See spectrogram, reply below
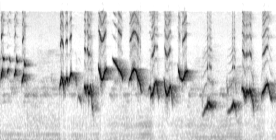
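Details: Murai batu song aimed at getting birds to answer: a few soft high notes, then a loud string of looping, up-and-down whistles repeated in a steady pulse.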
